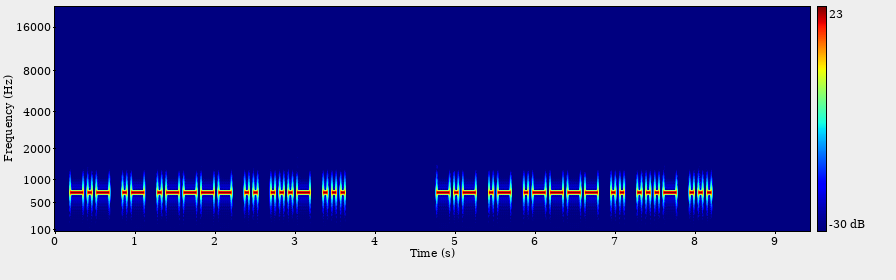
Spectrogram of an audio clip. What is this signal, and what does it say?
Morse code, heard as a keyed tone, about 22 wpm, 700 Hz. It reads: KA1IVS KA1IVS
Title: USA Call Signs - 6 Characters - Repeated 2x - 22wpm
